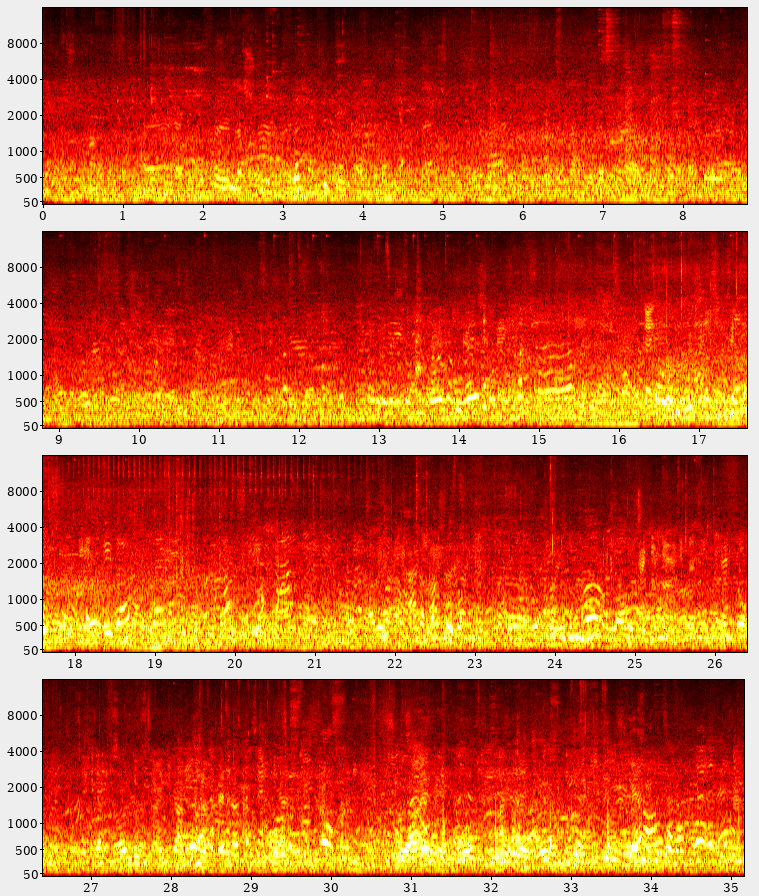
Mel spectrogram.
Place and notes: On the main square of Maastricht, people drinking coffee, tea and beer on the bar terraces.
Maastricht, Netherlands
